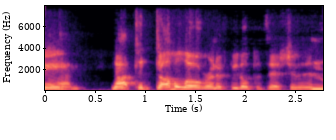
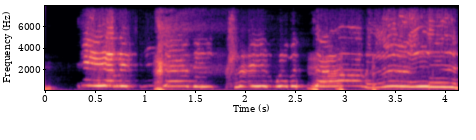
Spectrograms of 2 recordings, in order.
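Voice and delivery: high, squeaky scream, "down" stretched out. Retelling how an old offensive coach yelled at the defense: high-pitched screaming Coach Kidd voice. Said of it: "he's got this high-pitched voice".

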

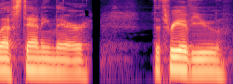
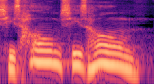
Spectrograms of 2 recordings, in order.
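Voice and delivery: raised, high-pitched calling out; 6 semitones higher, 5 dB quieter than usual. A narrator voices people inside picking up the cry as she arrives, raised voices crying out. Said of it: "you hear raised voices that pick up the cry".

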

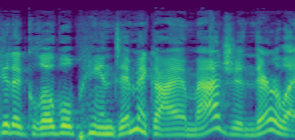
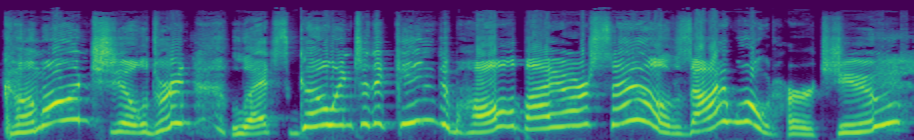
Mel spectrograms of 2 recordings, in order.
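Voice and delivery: very high, swooping, affected cartoon-character voice; 11 semitones higher, 3 dB louder than usual. Imitate a man coaxing children, in a put-on cartoon character voice so no one is scared. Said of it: "affectation with his voice to sound like a cartoon character".

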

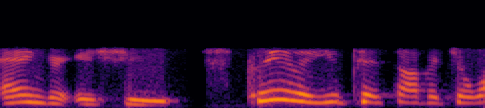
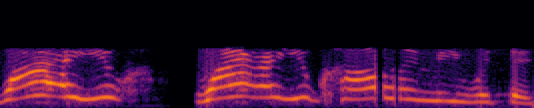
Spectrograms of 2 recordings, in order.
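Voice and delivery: yelling, much higher; 9 semitones higher than usual. Arguing on the phone with a caller about his wife's eyelashes, yelling. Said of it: "now I'm yelling".

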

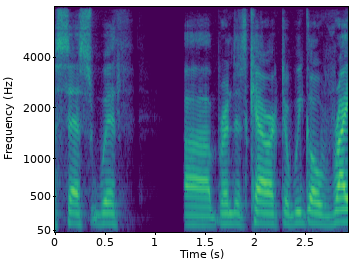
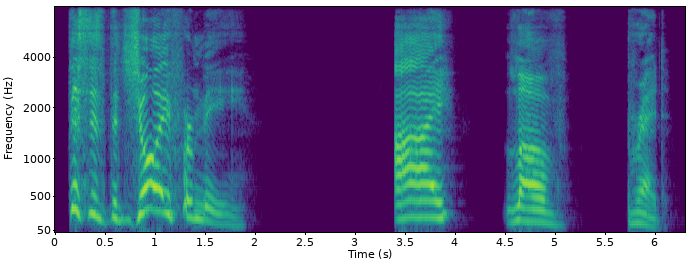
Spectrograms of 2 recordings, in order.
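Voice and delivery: very loud, gushing talk-show host voice; 3 semitones higher, 9 dB louder than usual. Show a friend how she starts off your favorite Weight Watchers commercial, in an Oprah impression. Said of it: "she starts off like this".

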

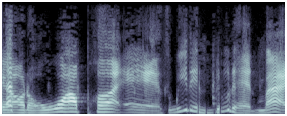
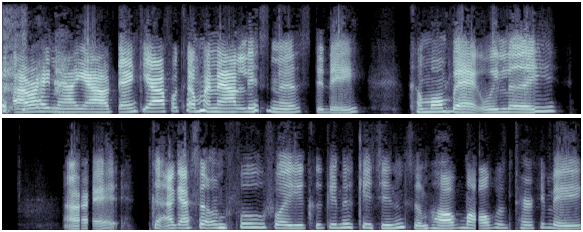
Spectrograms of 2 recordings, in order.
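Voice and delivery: put-on old lady voice; 3 semitones higher than usual. Podcast hosts doing the show's outro for listeners: old lady voice.

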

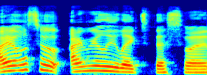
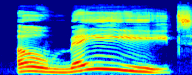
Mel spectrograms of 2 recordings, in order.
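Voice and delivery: clumsy fake Australian accent, drawn-out "mate"; 4 semitones higher than usual. Closing out the episode, the speaker attempts a bad Australian accent. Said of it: "I cannot do the Australian accent".

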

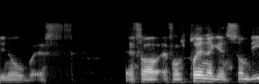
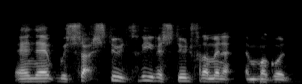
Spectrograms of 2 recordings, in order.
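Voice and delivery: ordinary talk, nothing marked

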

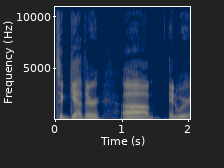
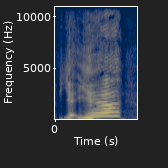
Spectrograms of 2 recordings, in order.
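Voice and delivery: play-acted shocked, shrill, very high and loud; 11 dB louder than usual. Retelling his proposal, the speaker imitates her answer in complete shock. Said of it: "Like just complete shock".

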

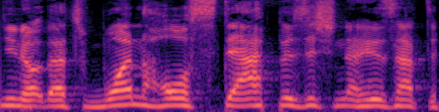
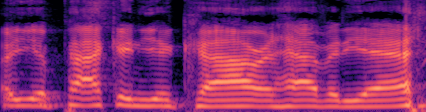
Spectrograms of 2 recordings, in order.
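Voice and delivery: loud put-on New York Boston accent; 5 dB louder than usual. Another speaker asks for your new york boston accent, and you oblige. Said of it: "your New York Boston accent".

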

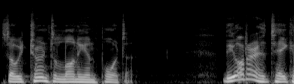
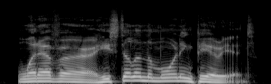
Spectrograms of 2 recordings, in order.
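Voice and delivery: usual speaking voice

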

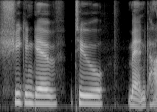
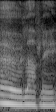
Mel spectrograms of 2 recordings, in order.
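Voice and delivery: low, soft, sultry, seductive tone; 6 dB quieter than usual. Responding after being told to go down in register, low register. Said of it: "Go down in the little register".

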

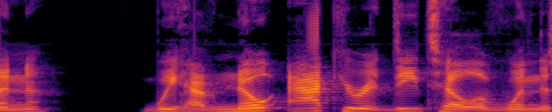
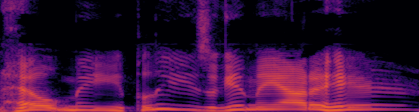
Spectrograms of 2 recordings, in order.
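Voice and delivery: very high, rasping, creaky ghostly pleading voice; 10 semitones higher, 8 dB quieter than usual. Imitating a ghost heard late at night: imitating a ghost begging. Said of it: "the ghost of a old slave sitting on the ground going".

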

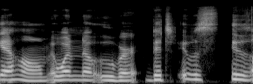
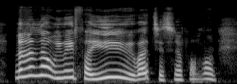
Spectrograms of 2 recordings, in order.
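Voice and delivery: high-pitched, reassuring, put-on French accent; 6 semitones higher than usual. Retelling what the tour guides said, imitating a French accent. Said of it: "Do the accent again".

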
